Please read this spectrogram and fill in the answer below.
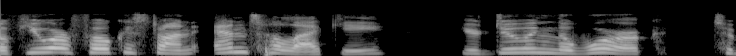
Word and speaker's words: Entelechy: Um, Entelechy, did I pronounce that right? Entelechy.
